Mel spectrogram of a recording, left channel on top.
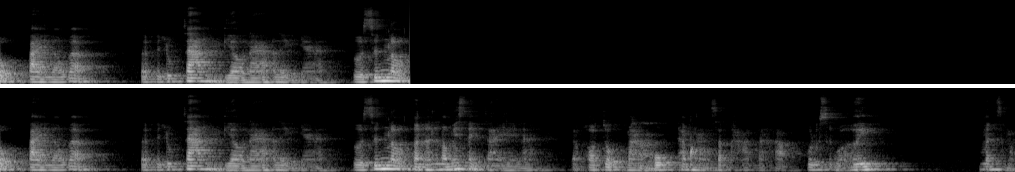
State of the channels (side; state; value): left; drops out; at 4.1 s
